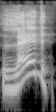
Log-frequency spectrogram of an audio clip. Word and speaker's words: lead: HPC blog LED it led to an improvement when the word l e a d is pronounced like LED you're talking about the element now not to bury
